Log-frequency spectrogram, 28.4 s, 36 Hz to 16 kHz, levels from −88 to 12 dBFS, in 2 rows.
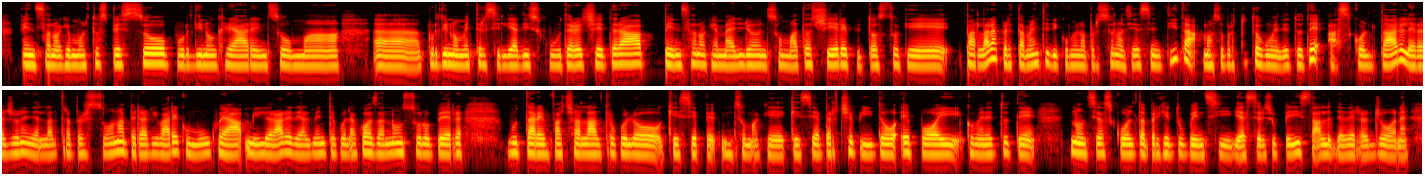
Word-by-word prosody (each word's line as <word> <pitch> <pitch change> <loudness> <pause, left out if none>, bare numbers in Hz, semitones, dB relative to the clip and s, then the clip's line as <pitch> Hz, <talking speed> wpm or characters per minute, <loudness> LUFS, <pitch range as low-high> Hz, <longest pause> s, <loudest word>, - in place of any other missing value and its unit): pensano 170 -1 +1
che 165 - -1
molto 165 +3 -1
spesso 180 +1 +2
pur 170 -1 -2
di 170 +1 0
non 165 -1 +2
creare 165 -1 +1
insomma 160 -1 0 0.3
ehm, 155 -3 +1
pur 180 - -3
di 185 - +3
non 170 -2 +4
mettersi 170 +1 -3
lì 165 +1 +1
a - - +3
discutere 165 0 -1
eccetera 180 +2 +4 0.2
pensano 175 0 0
che 170 0 -5
è - - 0
meglio 165 +1 +1
insomma 165 -1 -2
tacere 175 0 +1
piuttosto 165 +1 -5
che 155 -2 0
parlare 180 +6 +4
apertamente 180 -3 0
di 165 - -1
come 165 +1 -4
una 165 -1 -2
persona 165 +2 -4
si 165 - -9
è 165 - +1
sentita, 170 +10 0
ma 165 -1 0
soprattutto 170 +3 -3
come 165 -1 -1
hai 150 - -1
detto 160 +2 -2
te, 255 - +2
ascoltare 165 +5 +2
le 170 - +4
ragioni 165 +2 0
dell'altra 150 +1 -3
persona 160 0 -7 0.2
per 165 -2 -3
arrivare 155 +2 +1
comunque 165 0 -1
a 150 0 +5
migliorare 160 +1 +2
realmente 160 +1 -2
quella 160 0 -2
cosa, 165 -1 +1
non 170 +2 +1
solo 170 -2 -1
per 160 +1 +2 0.4
buttare 170 -2 +3
in 155 - 0
faccia 160 +1 -1
all'altro 155 +1 +2
quello 155 -2 +2
che 155 - -2
si 155 - -8
è - - -1
pe 150 -1 -4
insomma 155 -2 -4
che 150 - -20 0.2
che 150 - -3
si 150 +2 -2
è - - +1
percepito 160 -1 0
e 175 -1 +3
poi 155 -3 +2
come 155 -2 -2
hai 155 - +1
detto 165 +2 -6
te, 150 -3 0 0.3
non 170 -3 +3
si 165 +2 -3
ascolta 160 -1 0
perché 155 0 -2
tu 160 0 -6
pensi 150 -1 -2
di 140 - -1
essere 140 +1 -1
sul 155 +1 -9
piedistallo 155 0 0
e - - -7
di - - -4
aver 145 +1 -1
ragione. 140 -2 -2
165 Hz, 195 wpm, -24 LUFS, 155-170 Hz, 0.4 s, a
